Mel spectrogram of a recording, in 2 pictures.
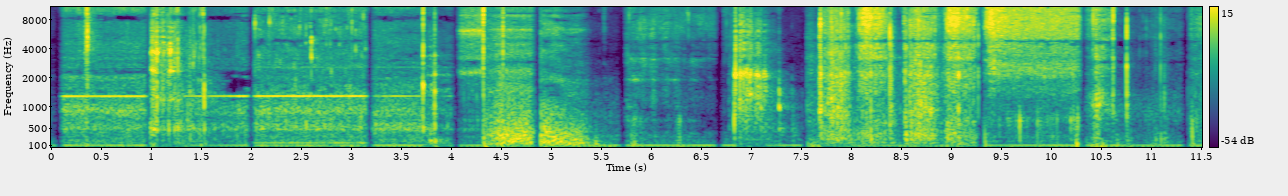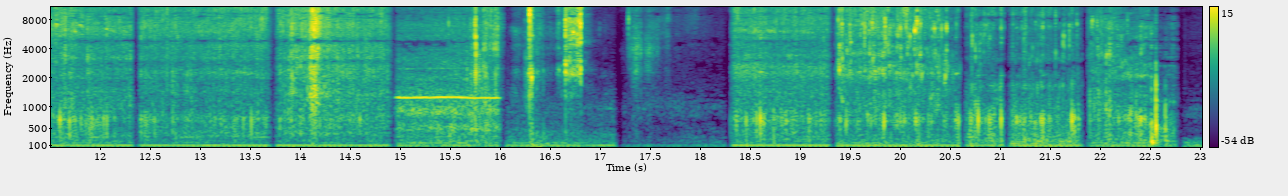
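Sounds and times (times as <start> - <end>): brief steady tone: 0.0 - 3.7, 15.0 - 16.0.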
